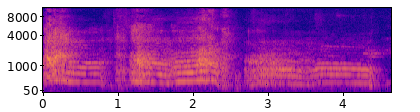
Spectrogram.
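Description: Small dog growling in three drawn-out, whiny calls that rise and fall in pitch, guarding a mango as a hand reaches for it.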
